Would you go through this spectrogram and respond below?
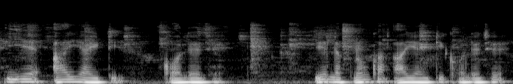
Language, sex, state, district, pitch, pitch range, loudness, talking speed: Hindi, male, Uttar Pradesh, Lucknow, 100 Hz, 95-110 Hz, -14 LUFS, 115 wpm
